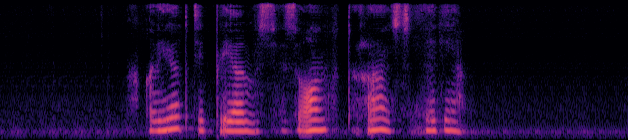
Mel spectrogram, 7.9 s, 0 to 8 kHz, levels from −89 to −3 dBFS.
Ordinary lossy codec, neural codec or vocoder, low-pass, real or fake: none; codec, 16 kHz, 1.1 kbps, Voila-Tokenizer; 7.2 kHz; fake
